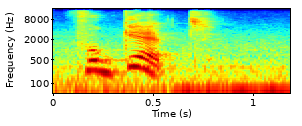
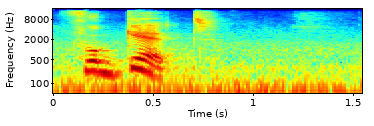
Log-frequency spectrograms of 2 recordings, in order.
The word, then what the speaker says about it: forget: Also with forget. It's not forget, but forget.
